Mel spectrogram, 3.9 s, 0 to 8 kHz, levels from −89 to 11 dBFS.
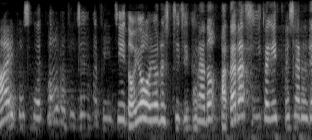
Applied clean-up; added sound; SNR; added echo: neural mask model DeepFilterNet 3.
